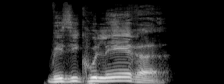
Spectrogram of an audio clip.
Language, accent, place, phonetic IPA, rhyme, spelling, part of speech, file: German, Germany, Berlin, [vezikuˈlɛːʁə], -ɛːʁə, vesikuläre, adjective, De-vesikuläre.ogg
- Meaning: inflection of vesikulär: 1. strong/mixed nominative/accusative feminine singular 2. strong nominative/accusative plural 3. weak nominative all-gender singular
